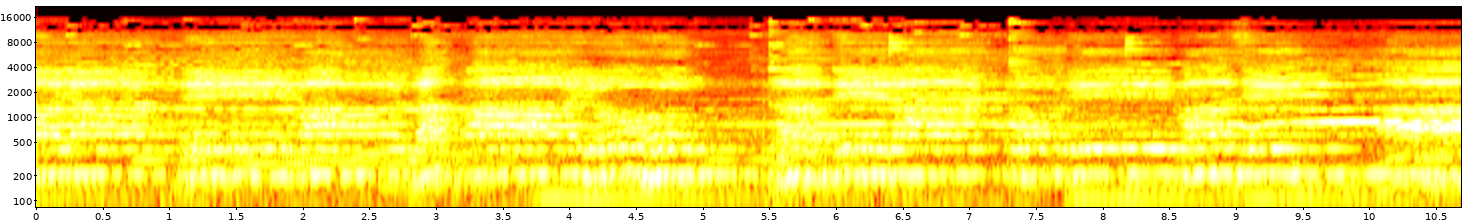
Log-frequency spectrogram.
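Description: A group of Brahmin priests chanting Vedic Sanskrit mantras together over microphones, with a steady low drone held underneath that drops out briefly a few times.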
